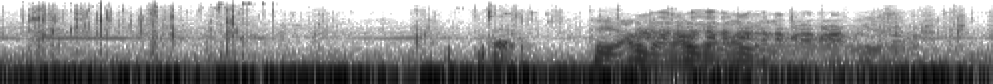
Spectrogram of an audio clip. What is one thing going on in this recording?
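Footsteps crunch on gravel and debris.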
